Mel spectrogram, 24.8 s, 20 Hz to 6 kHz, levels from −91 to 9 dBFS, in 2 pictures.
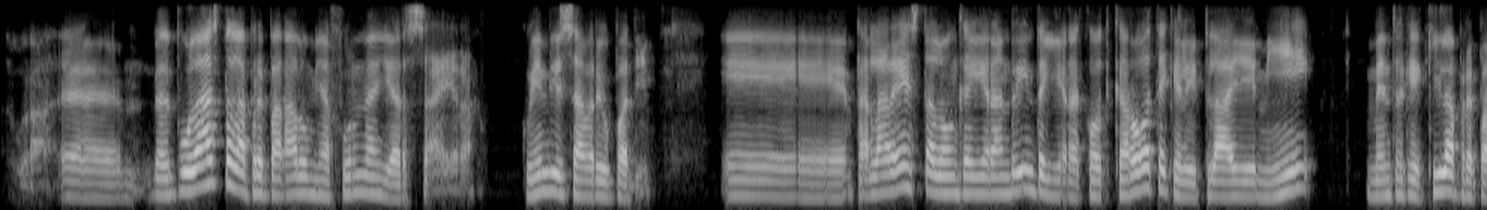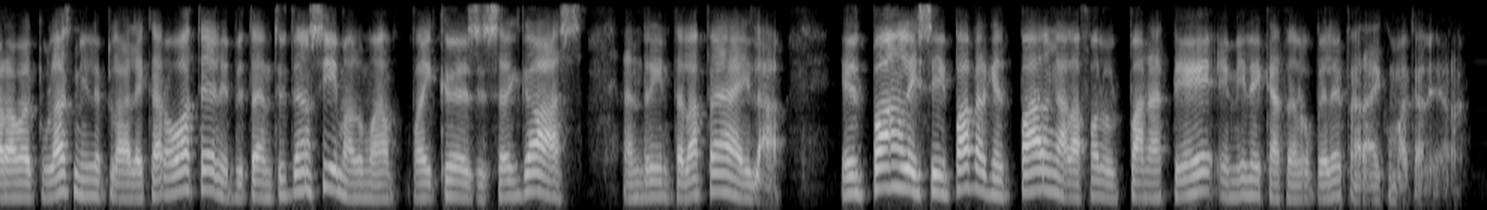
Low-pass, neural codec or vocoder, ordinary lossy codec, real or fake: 5.4 kHz; vocoder, 22.05 kHz, 80 mel bands, HiFi-GAN; none; fake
